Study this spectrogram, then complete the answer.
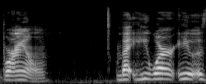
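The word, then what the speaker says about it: Braun: r a u n it's pronounced brown but he work he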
